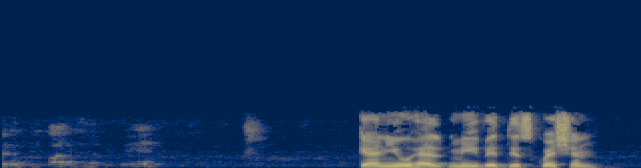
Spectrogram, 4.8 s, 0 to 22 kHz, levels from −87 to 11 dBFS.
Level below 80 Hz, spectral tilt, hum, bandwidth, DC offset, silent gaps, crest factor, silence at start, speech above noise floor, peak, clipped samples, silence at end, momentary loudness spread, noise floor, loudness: -62 dBFS; -2.5 dB/octave; none; 7.8 kHz; under 0.1%; none; 18 dB; 0.05 s; 54 dB; -2 dBFS; under 0.1%; 0.35 s; 4 LU; -70 dBFS; -16 LUFS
